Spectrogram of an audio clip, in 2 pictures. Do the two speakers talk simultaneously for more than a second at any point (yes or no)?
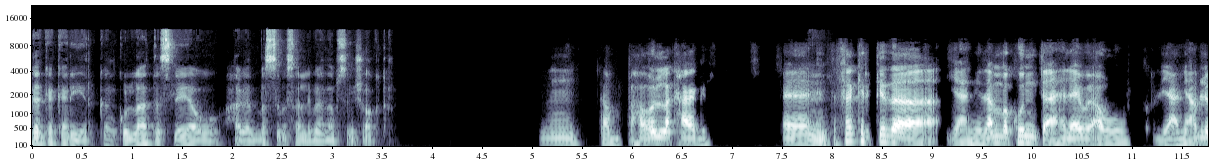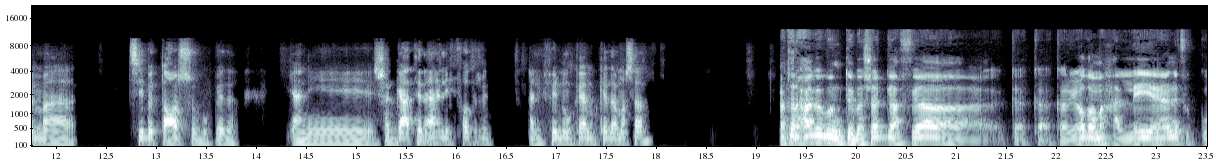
no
